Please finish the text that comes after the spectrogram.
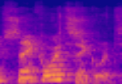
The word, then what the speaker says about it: Sienkiewicz: Sienkiewicz, yeah.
